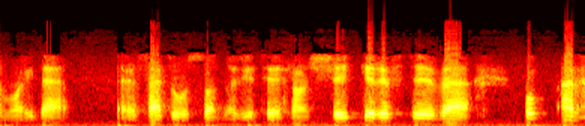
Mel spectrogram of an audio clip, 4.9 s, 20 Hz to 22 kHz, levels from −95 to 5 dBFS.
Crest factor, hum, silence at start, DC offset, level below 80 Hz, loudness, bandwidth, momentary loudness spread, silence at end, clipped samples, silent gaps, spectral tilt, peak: 16 dB; none; 0 s; under 0.1%; -40 dBFS; -15 LUFS; 10.5 kHz; 12 LU; 0 s; under 0.1%; none; -4.5 dB/octave; 0 dBFS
